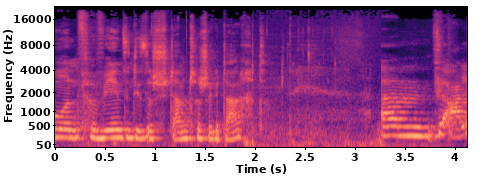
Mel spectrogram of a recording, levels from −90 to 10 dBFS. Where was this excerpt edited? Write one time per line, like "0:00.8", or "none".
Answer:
none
